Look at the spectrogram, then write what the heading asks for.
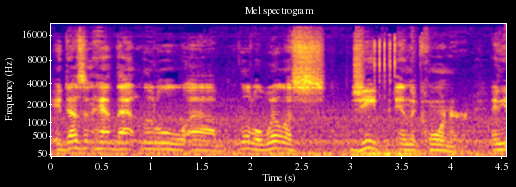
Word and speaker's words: Willys: The only exception, it doesn't have that little Willis Jeep in the corner. And yes, I said Willis and not Willys, because it's properly pronounced Willis.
